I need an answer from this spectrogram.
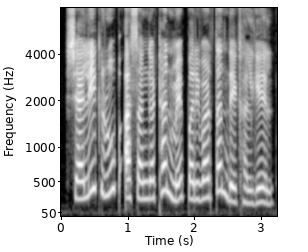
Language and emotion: Maithili, neutral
